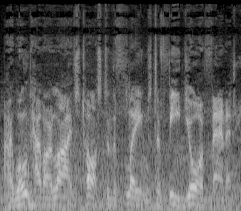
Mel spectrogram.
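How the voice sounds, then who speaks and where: A man's voice: medium pitch, a little fast, noisy background, close to an everyday voice. An actor playing a proud, weary male mage leader who speaks with dry, cutting sarcasm. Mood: sardonic.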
